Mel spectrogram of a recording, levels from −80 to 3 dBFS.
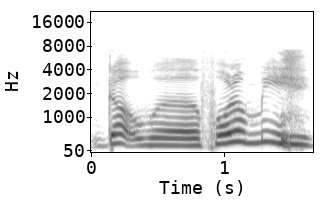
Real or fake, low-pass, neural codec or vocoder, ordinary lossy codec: real; 7.2 kHz; none; none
